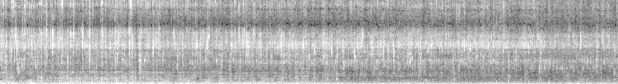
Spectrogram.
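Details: Steady trickling and splashing water fills the recording, with no clear animal calls.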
